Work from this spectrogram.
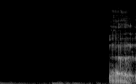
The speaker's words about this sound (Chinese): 你很烦呢，你好笑，你今天一直狂打嗝。 对， 你今天吃了什么？ 我今天就是家常菜而已啊。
